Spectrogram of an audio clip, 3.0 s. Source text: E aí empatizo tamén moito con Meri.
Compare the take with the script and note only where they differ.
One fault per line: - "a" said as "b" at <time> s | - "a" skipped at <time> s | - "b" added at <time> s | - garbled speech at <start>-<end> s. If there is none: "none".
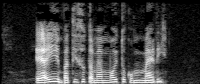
none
